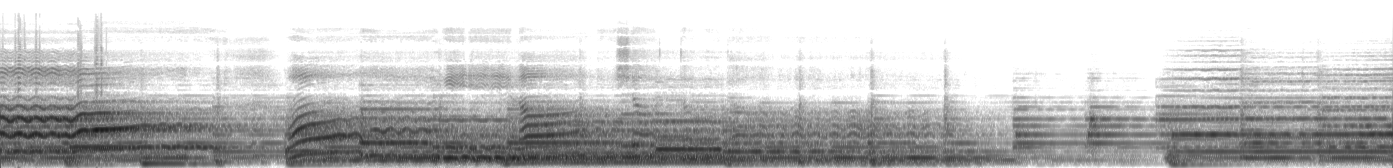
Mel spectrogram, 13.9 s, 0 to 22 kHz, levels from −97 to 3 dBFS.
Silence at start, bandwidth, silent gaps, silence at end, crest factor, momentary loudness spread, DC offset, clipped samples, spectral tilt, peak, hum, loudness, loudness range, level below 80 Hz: 0 s; 6.4 kHz; none; 0 s; 18 dB; 18 LU; under 0.1%; under 0.1%; -9 dB/octave; -2 dBFS; none; -20 LUFS; 11 LU; -76 dBFS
